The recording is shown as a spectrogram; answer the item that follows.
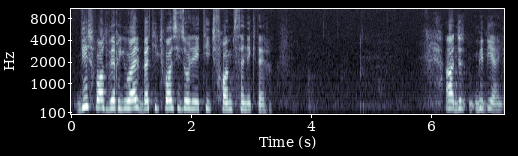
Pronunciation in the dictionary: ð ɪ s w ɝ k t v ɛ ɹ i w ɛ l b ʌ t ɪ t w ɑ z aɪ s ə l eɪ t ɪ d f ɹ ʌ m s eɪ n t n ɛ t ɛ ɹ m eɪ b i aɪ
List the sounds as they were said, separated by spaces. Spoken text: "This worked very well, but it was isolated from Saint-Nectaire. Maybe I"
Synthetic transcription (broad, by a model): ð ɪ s w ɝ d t v ɛ ɹ i w ɛ l b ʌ t ɪ t w ɑ z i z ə l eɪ t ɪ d f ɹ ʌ m s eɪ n n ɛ t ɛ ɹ m eɪ b i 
